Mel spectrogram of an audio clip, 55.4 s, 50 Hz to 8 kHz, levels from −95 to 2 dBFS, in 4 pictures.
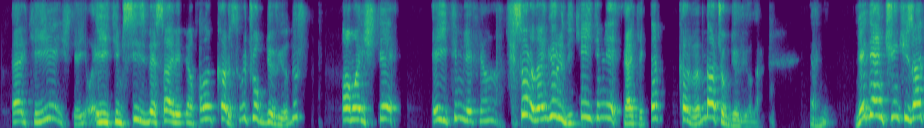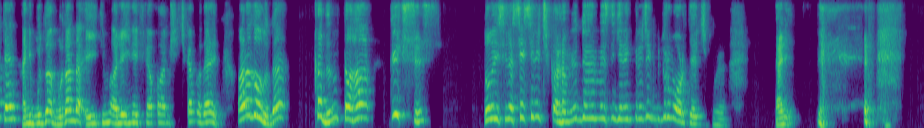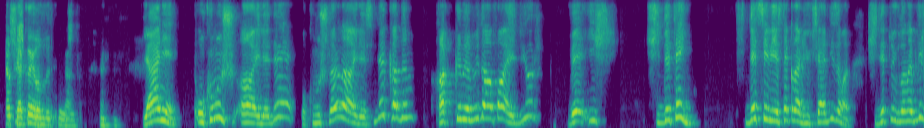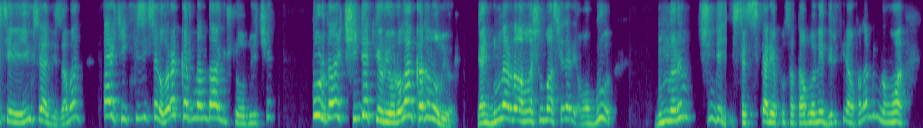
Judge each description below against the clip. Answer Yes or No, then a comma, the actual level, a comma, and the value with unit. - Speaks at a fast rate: No, average, 115 wpm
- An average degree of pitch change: No, wide, 7.3 semitones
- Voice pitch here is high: Yes, high, 245 Hz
